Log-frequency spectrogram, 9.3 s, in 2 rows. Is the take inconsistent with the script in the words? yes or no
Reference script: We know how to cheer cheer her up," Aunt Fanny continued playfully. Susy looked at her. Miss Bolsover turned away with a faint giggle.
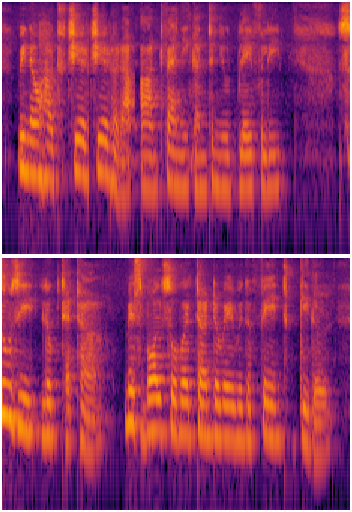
no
